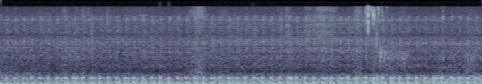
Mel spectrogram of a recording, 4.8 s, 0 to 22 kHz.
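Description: A KTM 990 motorcycle under way, its engine giving a loud, continuous, close throbbing rumble mixed with wind buffeting, steady throughout with no talk.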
